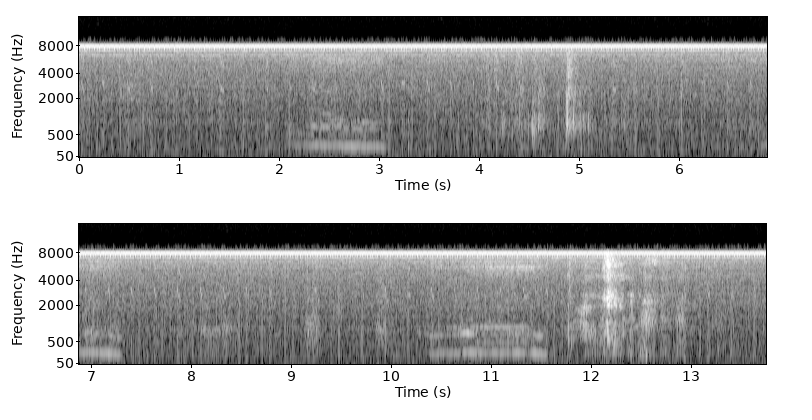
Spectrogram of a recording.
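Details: Snoring of a sleeping pet mouse called Scharlett: three short, tonal, nasal hums roughly every four to five seconds, with a few faint clicks and rustles between them and a brief scratchy noise near the end.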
